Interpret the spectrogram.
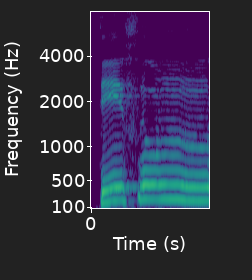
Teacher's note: sa di hujung lidah, ya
